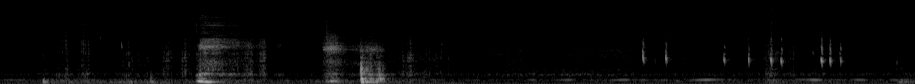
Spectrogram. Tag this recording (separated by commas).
mouse squeaking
